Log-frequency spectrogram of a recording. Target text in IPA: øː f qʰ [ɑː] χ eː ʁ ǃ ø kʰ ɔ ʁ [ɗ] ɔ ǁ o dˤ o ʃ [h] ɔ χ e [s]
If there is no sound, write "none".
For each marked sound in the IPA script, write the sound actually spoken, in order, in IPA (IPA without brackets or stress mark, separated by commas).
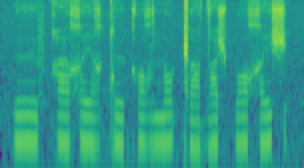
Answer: əː, n, p, ʃ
